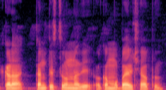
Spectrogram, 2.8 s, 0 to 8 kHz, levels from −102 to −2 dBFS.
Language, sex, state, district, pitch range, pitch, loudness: Telugu, male, Telangana, Mahabubabad, 100-105 Hz, 100 Hz, -19 LUFS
